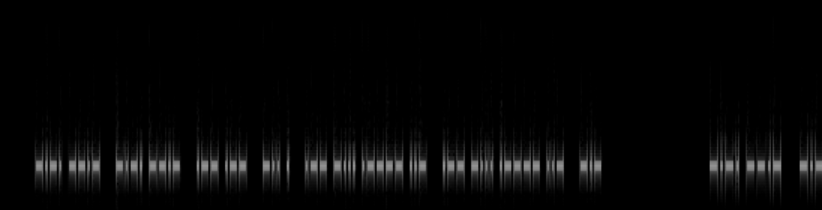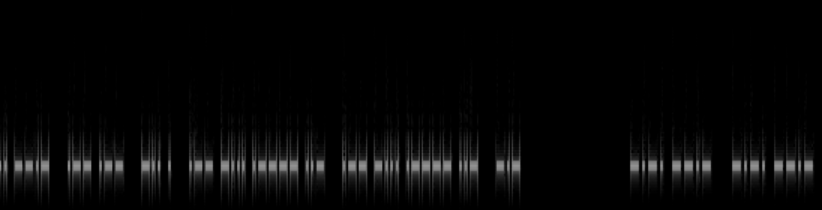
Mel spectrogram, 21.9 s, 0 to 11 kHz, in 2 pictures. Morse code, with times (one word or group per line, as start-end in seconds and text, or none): 0.5-1.3 CQ
1.6-2.4 CQ
2.6-3.3 WW
3.5-3.9 DE
4.1-5.7 WB1U
5.9-7.5 WB1U
7.7-8.0 K
9.5-10.4 CQ
10.7-11.6 CQ
11.9-12.6 WW
12.9-13.2 DE
13.5-15.3 WB1U
15.5-17.3 WB1U
17.6-17.9 K
19.4-20.4 CQ
20.7-21.8 CQ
